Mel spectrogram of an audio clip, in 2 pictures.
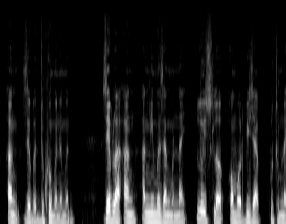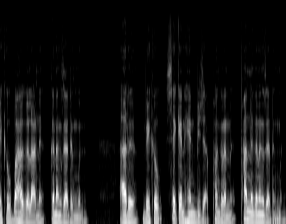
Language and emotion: Bodo, sad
